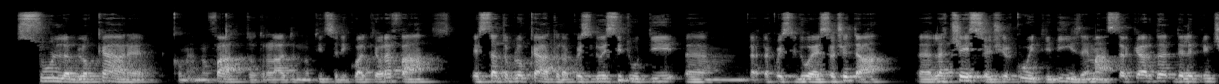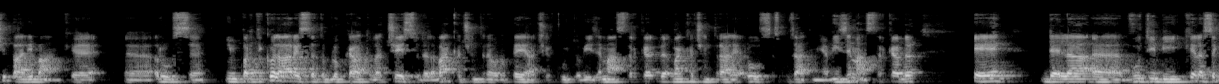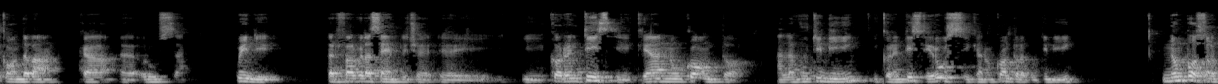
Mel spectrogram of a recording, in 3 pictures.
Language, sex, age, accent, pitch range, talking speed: Italian, male, 40-59, native, 115-140 Hz, 160 wpm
